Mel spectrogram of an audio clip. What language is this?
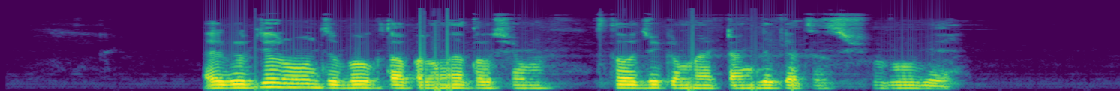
Kati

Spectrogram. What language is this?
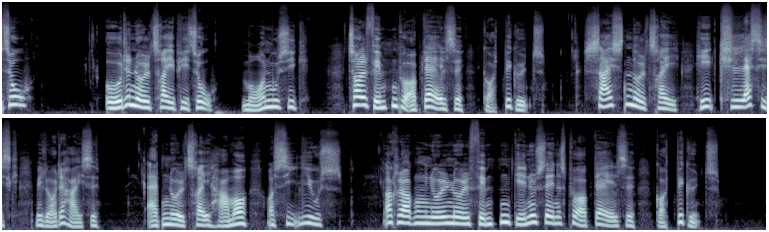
Danish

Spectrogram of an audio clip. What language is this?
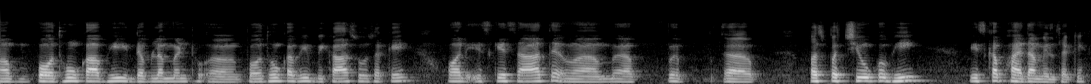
Hindi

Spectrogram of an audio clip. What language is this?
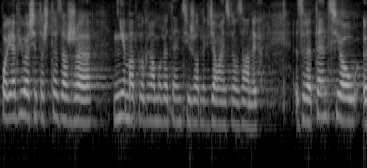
Polish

